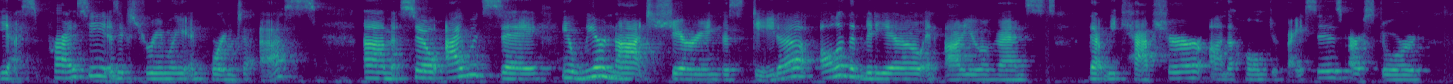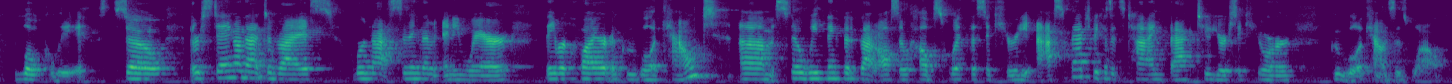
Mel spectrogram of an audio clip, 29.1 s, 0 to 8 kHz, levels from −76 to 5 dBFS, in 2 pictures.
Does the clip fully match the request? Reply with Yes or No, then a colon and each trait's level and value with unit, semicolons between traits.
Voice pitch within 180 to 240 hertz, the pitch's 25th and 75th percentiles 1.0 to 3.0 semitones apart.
No: high, 190 Hz; average, 3.7 semitones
